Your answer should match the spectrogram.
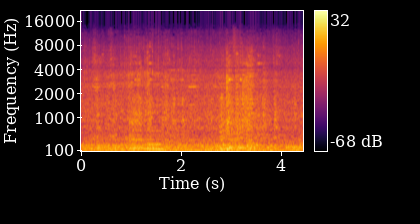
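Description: Steady rushing of a fast river mixed with the engine of a tracked excavator working further along the bank.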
